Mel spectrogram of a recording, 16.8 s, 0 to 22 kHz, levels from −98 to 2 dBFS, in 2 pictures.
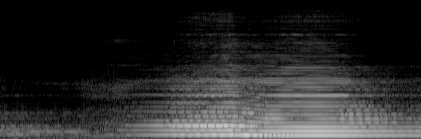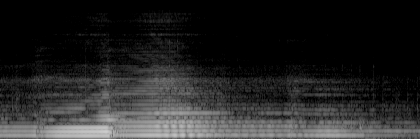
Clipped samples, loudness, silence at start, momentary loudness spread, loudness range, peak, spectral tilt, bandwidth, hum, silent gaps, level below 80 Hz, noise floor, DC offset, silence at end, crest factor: under 0.1%; -27 LUFS; 0.35 s; 19 LU; 16 LU; -12 dBFS; -11.5 dB/octave; 3.3 kHz; none; none; -68 dBFS; -61 dBFS; under 0.1%; 0.45 s; 16 dB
